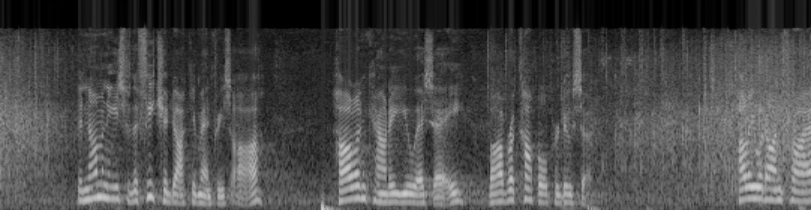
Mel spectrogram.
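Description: An elderly woman speaks slowly into a microphone.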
